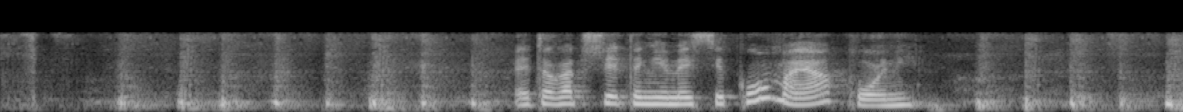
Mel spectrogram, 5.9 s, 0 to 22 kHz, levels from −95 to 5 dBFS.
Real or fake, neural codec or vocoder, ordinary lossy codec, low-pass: fake; codec, 16 kHz, 1.1 kbps, Voila-Tokenizer; none; 7.2 kHz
